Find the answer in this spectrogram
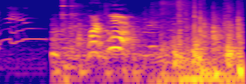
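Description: A domestic cat gives a short meow that dips and rises in pitch. About half a second in, the sound cuts abruptly to a noisier recording, with two short arched cries near the one-second mark and scattered knocks.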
